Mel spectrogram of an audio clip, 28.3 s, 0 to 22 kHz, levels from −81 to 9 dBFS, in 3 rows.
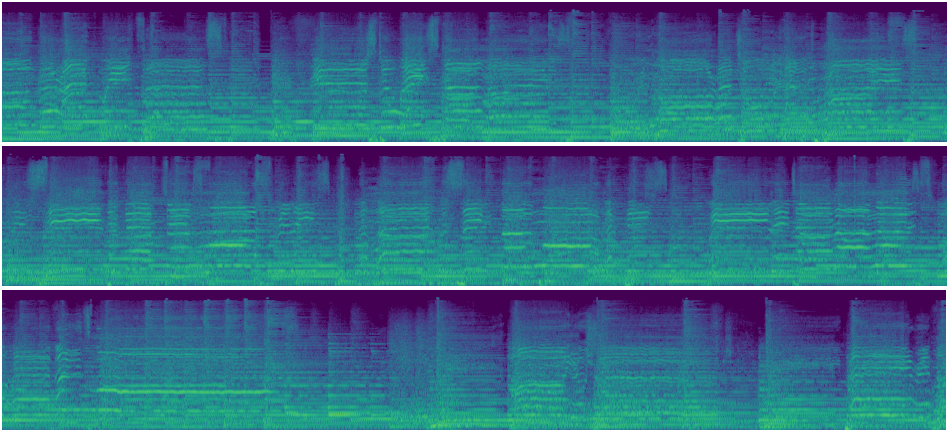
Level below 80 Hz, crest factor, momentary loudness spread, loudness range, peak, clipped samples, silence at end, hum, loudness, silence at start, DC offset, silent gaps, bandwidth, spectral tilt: -36 dBFS; 10 dB; 4 LU; 2 LU; -8 dBFS; under 0.1%; 0 s; none; -18 LUFS; 0 s; under 0.1%; none; 16.5 kHz; -4.5 dB/octave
